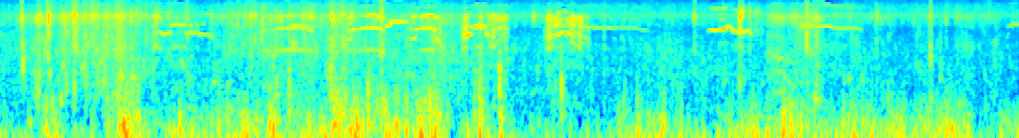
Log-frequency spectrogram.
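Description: Choppy water lapping against a kayak hull with wind rumbling on the microphone, while seabirds overhead give many short, high calls. A few sharp knocks from handling gear on the kayak.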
